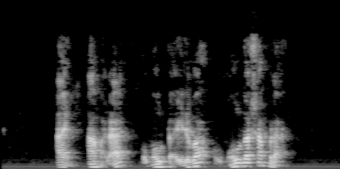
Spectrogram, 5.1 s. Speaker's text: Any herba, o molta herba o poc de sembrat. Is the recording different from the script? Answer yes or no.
yes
